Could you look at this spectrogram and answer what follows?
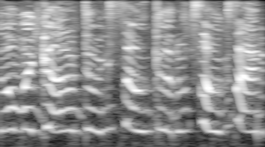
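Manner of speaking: acted starstruck gushing. Retelling own reaction after a compliment on stream: imitating own fangirling excitement.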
